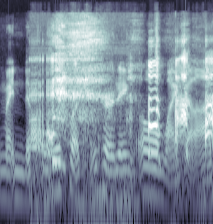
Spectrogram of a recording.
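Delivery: giggly speech, broken by laughter. Reacting to a joke while watching along, laughing while talking. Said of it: "I need to stop laughing".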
